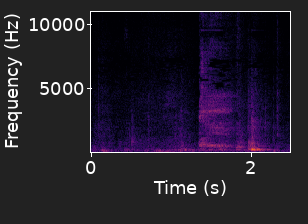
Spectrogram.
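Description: A single cough from someone in the congregation, a short rough burst about one and a half seconds in, over a faint low background.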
